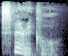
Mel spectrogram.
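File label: "spherical", British English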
